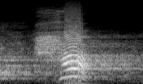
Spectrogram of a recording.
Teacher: বড় হা বলি, যেটি কণ্ঠনালীর মাঝখান হতে উচ্চারিত হয়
